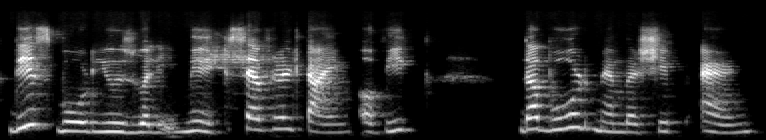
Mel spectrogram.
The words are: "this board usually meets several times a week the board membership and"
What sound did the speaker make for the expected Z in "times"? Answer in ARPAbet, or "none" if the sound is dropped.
none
